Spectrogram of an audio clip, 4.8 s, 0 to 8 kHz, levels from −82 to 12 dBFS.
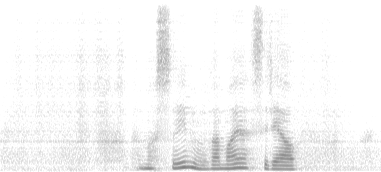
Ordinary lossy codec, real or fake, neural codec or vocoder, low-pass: none; fake; codec, 16 kHz, 0.2 kbps, FocalCodec; none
